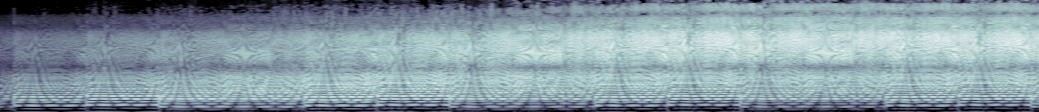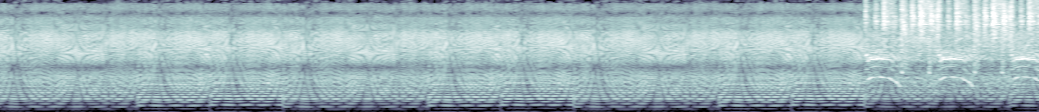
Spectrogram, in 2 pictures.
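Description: Hard techno (Schranz) DJ mix: a repeating synthesizer chord riff pulsing about twice a second over a steady low beat, building slightly in loudness over the first couple of seconds. Near the end, higher clicking percussion and short pitch glides come in.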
